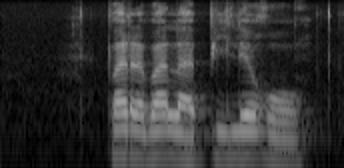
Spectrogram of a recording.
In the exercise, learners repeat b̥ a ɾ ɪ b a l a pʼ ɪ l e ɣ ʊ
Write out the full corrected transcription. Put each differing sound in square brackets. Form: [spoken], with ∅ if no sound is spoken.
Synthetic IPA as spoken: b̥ a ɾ ɪ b a l a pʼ [i] l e ɣ ʊ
